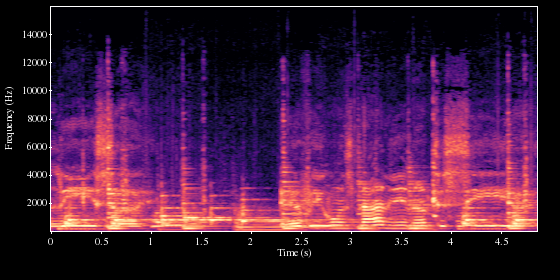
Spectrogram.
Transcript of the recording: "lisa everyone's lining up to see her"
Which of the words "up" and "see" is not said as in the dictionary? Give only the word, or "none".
up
